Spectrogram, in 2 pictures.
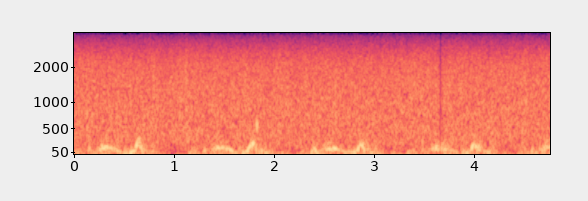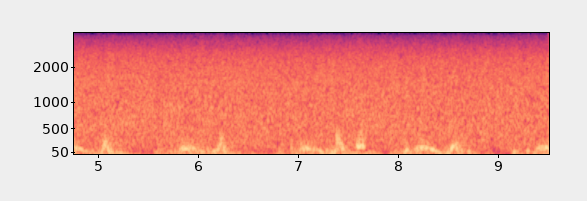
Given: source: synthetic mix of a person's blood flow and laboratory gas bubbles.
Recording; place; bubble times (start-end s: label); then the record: Doppler ultrasound of blood flow; precordium
1.79-1.87 s: bubbles
7.35-7.46 s: bubbles
7.55-7.71 s: bubbles
From the record:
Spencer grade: 2 (many but less than half of the cardiac periods contain bubble signals, singularly or in groups); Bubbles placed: anywhere in the cardiac cycle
